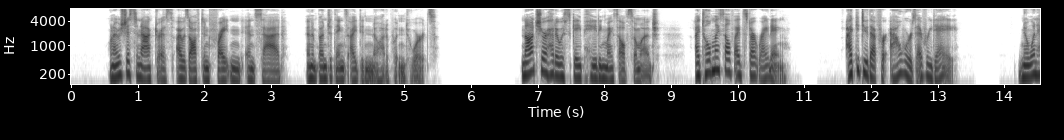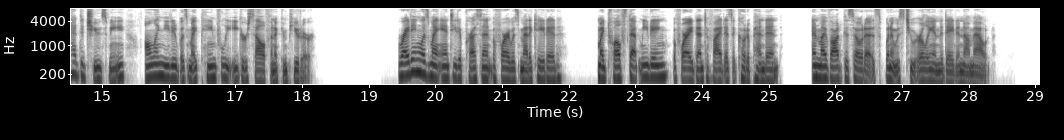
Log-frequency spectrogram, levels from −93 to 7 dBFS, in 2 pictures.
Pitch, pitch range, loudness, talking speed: 145 Hz, 130-165 Hz, -19 LUFS, 200 wpm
